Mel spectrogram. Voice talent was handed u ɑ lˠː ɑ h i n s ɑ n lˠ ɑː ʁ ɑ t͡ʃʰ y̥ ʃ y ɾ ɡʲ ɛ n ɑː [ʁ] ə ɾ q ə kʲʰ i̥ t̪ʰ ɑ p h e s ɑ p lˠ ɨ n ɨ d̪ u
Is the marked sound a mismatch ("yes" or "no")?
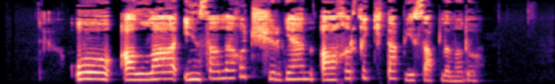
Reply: yes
